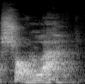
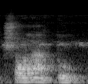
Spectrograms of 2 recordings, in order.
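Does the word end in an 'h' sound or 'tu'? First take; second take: h; tu. First: The word ends with a soft 'h' sound. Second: The word ends with a 'tu' sound. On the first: The speaker stops after the word. "Bisa dibaca sholah" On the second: The speaker runs on into the next word. "kalau sholat itu bablas"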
